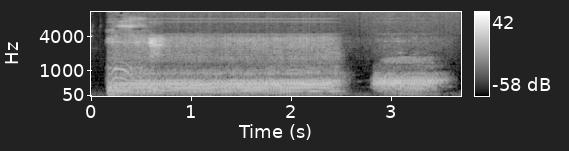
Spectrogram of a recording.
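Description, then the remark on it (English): A little kid's loud fart with a rough, revving buzz like a dirt bike engine, holding for over two seconds, then a brief pause and a second shorter sputtering burst. “I present to you the dirt bike fart.”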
